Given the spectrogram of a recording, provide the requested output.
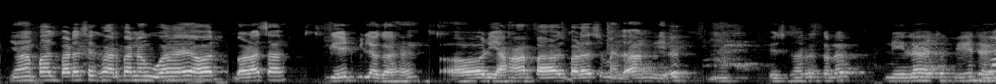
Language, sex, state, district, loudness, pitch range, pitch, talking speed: Hindi, female, Bihar, Saran, -20 LUFS, 160-190 Hz, 175 Hz, 185 wpm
